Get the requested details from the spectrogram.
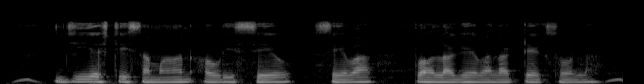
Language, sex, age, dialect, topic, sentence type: Bhojpuri, male, 18-24, Northern, banking, statement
